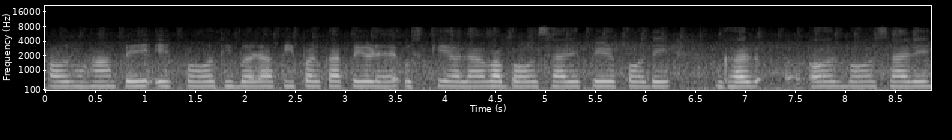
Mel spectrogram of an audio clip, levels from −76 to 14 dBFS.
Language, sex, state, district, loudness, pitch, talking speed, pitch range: Hindi, female, Bihar, Kaimur, -18 LUFS, 245 Hz, 140 wpm, 240-250 Hz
